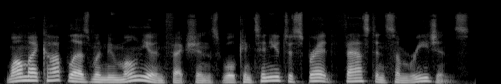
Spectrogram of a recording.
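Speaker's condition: No condition

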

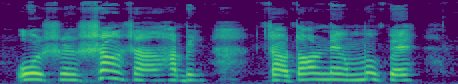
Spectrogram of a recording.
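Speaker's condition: Cerebellar atrophy, hereditary; no medication

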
